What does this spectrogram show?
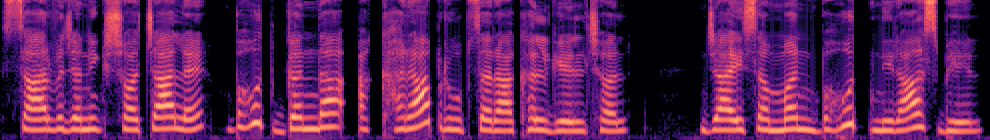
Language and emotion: Maithili, sad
